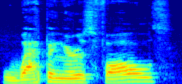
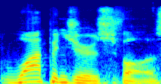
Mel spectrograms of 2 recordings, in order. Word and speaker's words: Wappinger Falls: from Montreal but it's Wappinger Falls see I always pronounced it Whoppers Falls see I don't know how to pronounce it yeah I I pronounced the G with a J sound but uh really uh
